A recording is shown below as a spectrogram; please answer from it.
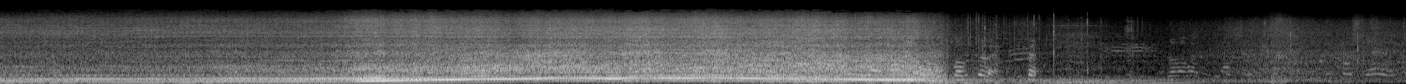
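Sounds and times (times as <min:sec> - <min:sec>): car engine running and revving: 0:00.0 - 0:13.7.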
